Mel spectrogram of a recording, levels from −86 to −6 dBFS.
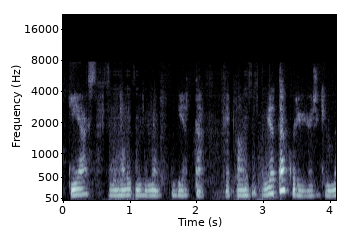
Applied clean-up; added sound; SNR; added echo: neural separator model SepFormer DNS4.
